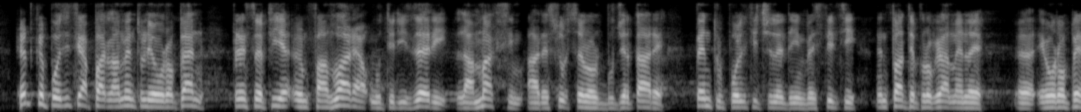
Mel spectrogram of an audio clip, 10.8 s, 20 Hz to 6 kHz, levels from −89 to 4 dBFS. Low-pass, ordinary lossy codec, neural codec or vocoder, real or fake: 5.4 kHz; none; codec, 16 kHz, 4 kbps, X-Codec, HuBERT features, trained on general audio; fake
